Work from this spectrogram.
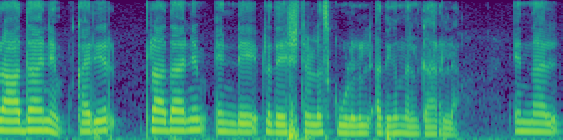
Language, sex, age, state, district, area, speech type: Malayalam, female, 18-30, Kerala, Thrissur, rural, spontaneous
